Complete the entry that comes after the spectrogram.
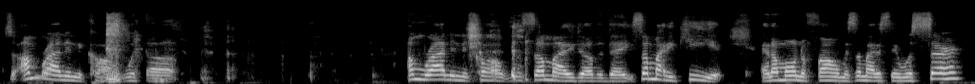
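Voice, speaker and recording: A woman's voice: animated, fairly quick, pauses often, darkish tone. A middle-aged woman, hosting a podcast in a blunt, profane way and laughing often. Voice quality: deep voice for a woman. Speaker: podcast host. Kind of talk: casual comedic chat.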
